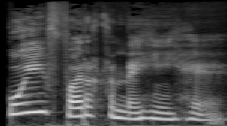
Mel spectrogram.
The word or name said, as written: फ़र्क़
